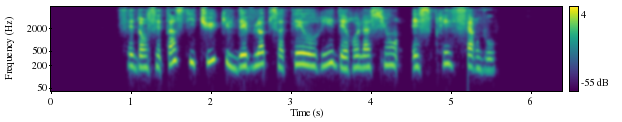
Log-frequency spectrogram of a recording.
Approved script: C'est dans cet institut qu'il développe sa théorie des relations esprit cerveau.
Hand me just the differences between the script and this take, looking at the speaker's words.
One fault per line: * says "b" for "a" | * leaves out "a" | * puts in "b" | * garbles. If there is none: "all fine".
all fine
